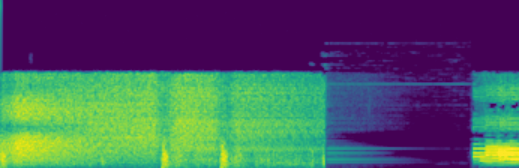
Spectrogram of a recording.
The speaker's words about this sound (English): Are these gunshots? Fireworks. Fireworks.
